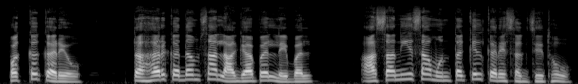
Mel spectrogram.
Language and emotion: Sindhi, neutral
